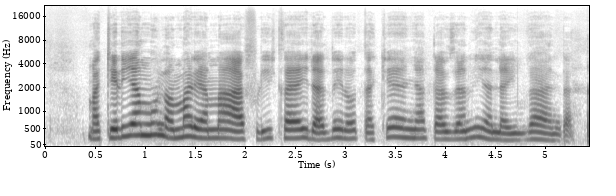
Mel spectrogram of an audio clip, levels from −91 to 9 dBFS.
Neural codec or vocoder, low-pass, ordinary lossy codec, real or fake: codec, 44.1 kHz, 3.4 kbps, Pupu-Codec; none; none; fake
